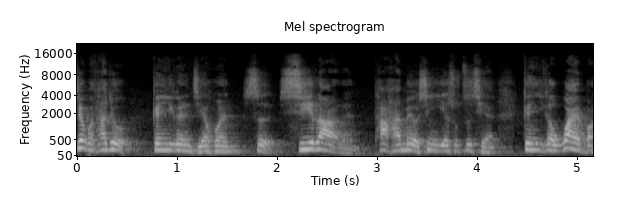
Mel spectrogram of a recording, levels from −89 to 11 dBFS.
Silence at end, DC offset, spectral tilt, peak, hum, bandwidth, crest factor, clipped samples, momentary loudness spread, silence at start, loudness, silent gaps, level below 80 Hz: 0 s; under 0.1%; -5 dB/octave; -8 dBFS; none; 15 kHz; 18 dB; under 0.1%; 10 LU; 0 s; -28 LUFS; none; -64 dBFS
